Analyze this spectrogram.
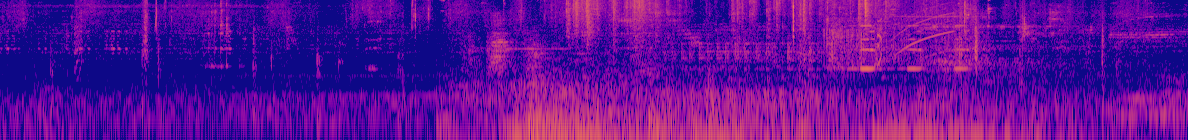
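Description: A low mechanical rumble drones steadily and swells louder partway through.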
